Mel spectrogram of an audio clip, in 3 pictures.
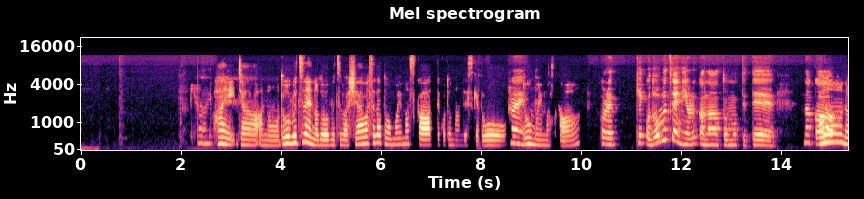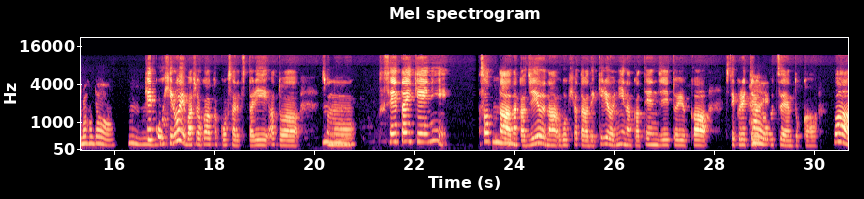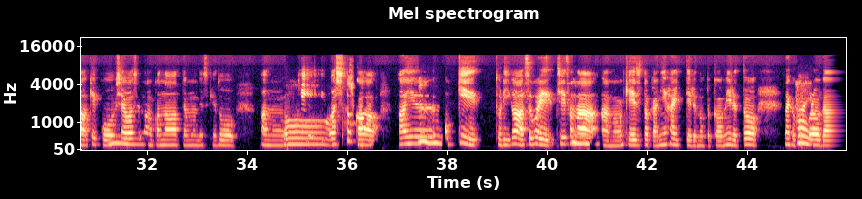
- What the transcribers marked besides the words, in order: static; tapping; distorted speech; other background noise
- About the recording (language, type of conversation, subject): Japanese, unstructured, 動物園の動物は幸せだと思いますか？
